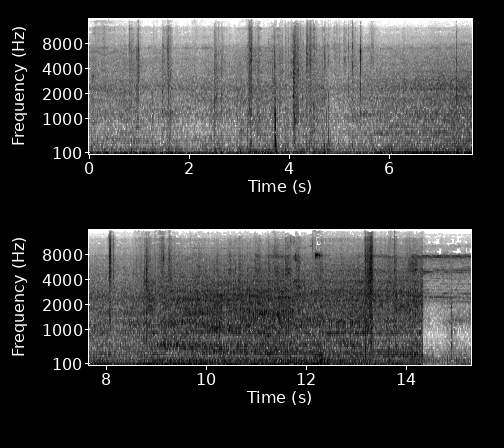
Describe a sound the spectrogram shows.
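Footsteps crunch on dry leaves and rocks.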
